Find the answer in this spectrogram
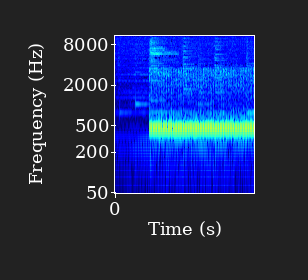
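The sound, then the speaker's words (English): A telephone dial tone starts abruptly after a brief quiet stretch, a loud steady hum that continues unbroken to the end, after the other party on the call hangs up. “Make him hang up on me.”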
